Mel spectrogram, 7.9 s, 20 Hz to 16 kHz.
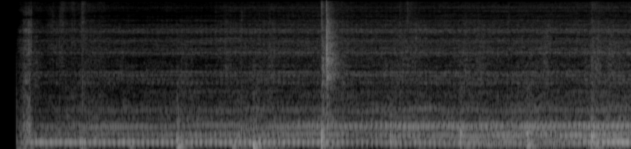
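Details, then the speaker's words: Kroak car fridge set to 3 degrees, running 10 minutes and reading 5: steady low hum with a mid tone and soft knocks about once a second; loud at 65 dB and barely cooling, struggling to drop 2 degrees. "So even in 10 minutes it's struggling to drop 2 degrees. And that's the noise running at 65 decibels."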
